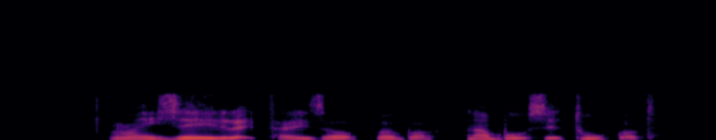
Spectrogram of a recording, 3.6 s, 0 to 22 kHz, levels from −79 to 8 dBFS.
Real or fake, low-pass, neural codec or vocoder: fake; 7.2 kHz; codec, 16 kHz in and 24 kHz out, 0.9 kbps, LongCat-Audio-Codec, four codebook decoder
